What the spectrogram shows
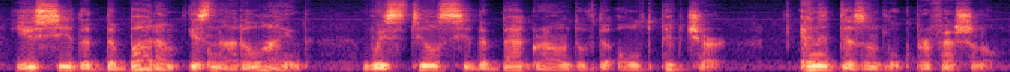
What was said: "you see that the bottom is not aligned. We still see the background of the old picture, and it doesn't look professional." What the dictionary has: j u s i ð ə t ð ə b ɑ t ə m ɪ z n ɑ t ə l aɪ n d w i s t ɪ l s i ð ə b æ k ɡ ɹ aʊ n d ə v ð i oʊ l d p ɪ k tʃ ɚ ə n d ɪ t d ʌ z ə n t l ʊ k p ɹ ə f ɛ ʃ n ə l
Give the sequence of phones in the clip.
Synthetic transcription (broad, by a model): j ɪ s i ð ə t ð ə b ɑ t ə m ɪ z n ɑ t ə l aɪ n d w i s t ɪ l s i ð ə b æ k ɡ ɹ aʊ n d ə v ð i oʊ l d p ɪ k tʃ ɚ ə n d ɪ t d ʌ z ə n t l ʊ k p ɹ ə f ɛ ʃ n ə l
